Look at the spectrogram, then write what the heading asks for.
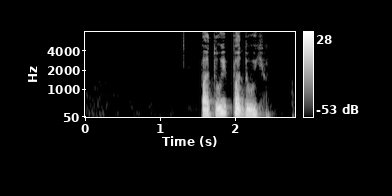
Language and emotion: Russian, neutral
